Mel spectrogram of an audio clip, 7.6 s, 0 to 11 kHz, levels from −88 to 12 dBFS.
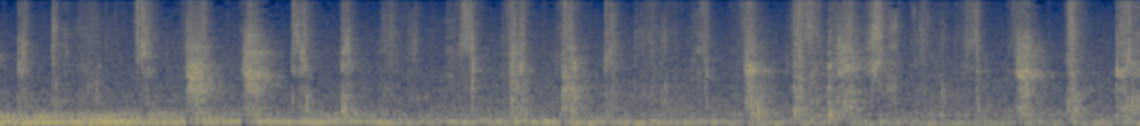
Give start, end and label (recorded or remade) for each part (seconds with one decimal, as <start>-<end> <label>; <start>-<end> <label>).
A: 0.0-1.1 recorded; 1.1-1.9 remade; 1.9-3.0 recorded; 3.0-4.0 remade; 4.0-7.6 recorded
